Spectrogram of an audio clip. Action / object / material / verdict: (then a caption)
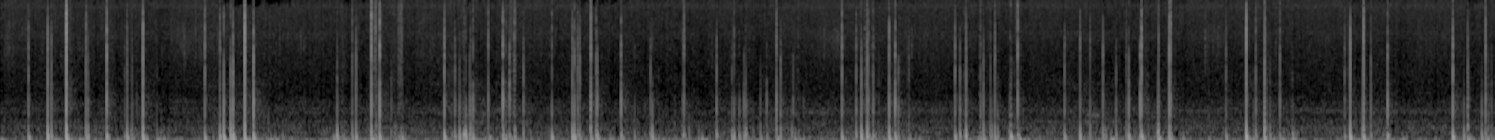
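tap / thin plastic placemat with raised embossed pattern / plastic / none. Long red nails tap and scratch over the raised floral embossing of a thin, solid, flat grey plastic placemat. A steady, irregular stream of quick, dry taps, each with a brief bright click on top of a dull, low thud, mixes with soft scraping between them. Each tap dies away almost instantly.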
